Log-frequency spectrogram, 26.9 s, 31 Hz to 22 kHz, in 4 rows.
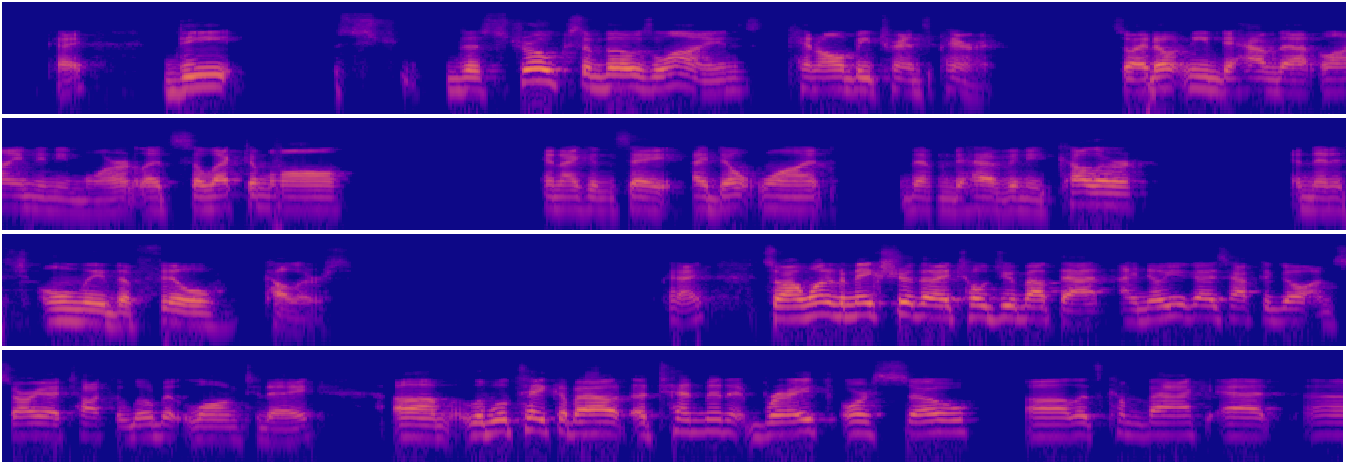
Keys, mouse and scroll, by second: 0.4 click, 2.2 click, 8.3 click, 10.2 click, 11.3 click, 12.8 click, 13.8 F15.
